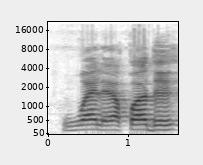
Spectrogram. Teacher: سورۃ الملک آیت نمبر 5۔ وَلَقَدْ واو شفتن گول، لام پتلا، قاف موٹا پر حرف اور دال پھر پر پتلا اور دال کے اوپر قلقلہ۔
